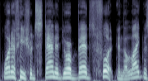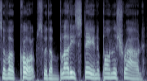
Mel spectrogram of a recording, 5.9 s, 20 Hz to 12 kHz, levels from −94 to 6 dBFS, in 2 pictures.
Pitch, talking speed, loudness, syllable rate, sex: 170 Hz, 225 wpm, -17 LUFS, 4.7 syllables/s, male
